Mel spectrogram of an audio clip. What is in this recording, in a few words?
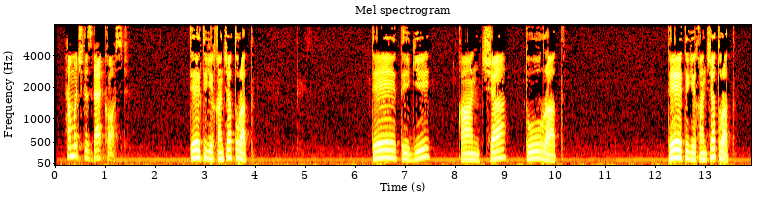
how much does that cost, kyrgyz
